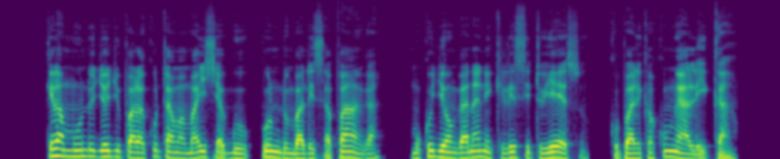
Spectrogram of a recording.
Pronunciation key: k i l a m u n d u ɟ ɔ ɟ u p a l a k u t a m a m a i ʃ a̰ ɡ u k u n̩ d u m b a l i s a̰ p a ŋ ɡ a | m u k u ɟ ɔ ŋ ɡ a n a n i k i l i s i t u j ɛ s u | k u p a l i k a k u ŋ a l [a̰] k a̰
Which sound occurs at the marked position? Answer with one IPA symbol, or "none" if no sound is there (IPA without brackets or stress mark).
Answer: ḭ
